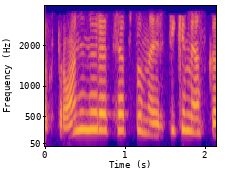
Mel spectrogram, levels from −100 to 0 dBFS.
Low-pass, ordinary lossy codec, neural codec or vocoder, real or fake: 3.6 kHz; MP3, 32 kbps; none; real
